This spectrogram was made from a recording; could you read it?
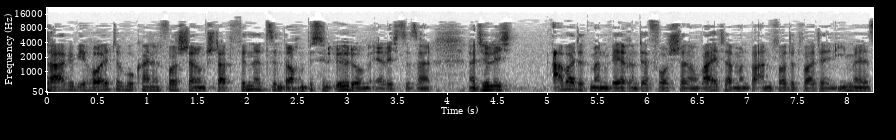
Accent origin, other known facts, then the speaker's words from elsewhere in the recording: Wiesbaden, Hesse, Germany; Genau, ich bin in Wiesbaden geboren, so ein sogenannter Biebricher Bub, also hier im Stadtteil Biebrich aufgewachsen, Großeltern schon aus Wiesbaden.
